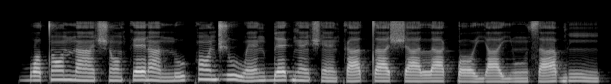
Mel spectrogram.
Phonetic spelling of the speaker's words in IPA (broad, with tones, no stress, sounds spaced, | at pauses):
b ɔ˨ t ɔ̃˧ n ã˨ ʃ ɔ̃˨ k ɛ˧ ɾ ã˨ n u˨˦ k ɔ̃˦ d͡ʒ u˦˨ w ɛ̃˨˦ ɡ͡b ɛ˦ ɡ ɛ̃˧ ʃ ɛ̃˨ k a˨˦ t a˧ ʃ a˧ l a˧ k͡p ɔ˨ j a˨ j ũ˨ s a˨˦ b ĩ˦˨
